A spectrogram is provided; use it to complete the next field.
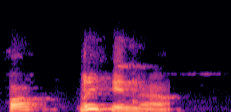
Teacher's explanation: एकदम जबान की जड़ लास्ट पार्ट से निकलता है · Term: कौफ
